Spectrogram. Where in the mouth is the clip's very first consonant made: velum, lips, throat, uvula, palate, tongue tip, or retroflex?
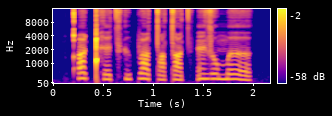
uvula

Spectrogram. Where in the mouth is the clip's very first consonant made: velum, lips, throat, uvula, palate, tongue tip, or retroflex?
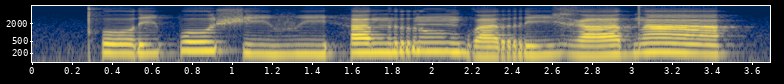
velum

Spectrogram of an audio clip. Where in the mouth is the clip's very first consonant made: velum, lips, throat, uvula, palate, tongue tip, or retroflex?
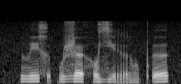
lips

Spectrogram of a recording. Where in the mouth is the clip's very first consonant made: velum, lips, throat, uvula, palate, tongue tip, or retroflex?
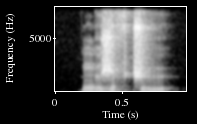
velum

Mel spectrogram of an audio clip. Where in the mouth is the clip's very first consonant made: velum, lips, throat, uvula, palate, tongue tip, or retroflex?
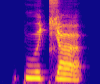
lips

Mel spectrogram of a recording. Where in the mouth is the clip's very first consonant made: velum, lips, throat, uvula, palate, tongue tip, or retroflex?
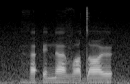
throat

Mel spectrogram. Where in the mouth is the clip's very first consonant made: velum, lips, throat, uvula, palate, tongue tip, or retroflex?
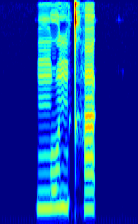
velum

